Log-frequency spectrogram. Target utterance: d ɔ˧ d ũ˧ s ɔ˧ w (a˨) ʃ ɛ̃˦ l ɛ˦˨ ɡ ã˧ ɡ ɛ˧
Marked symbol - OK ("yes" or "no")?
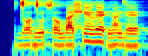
no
